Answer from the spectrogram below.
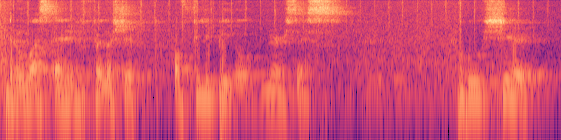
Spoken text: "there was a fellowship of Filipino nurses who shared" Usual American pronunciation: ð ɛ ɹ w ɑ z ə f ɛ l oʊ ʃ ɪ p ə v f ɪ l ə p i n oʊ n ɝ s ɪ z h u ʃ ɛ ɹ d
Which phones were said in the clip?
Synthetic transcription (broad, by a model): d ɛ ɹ w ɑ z ə f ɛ l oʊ ʃ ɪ p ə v f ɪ l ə p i n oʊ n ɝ s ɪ s h u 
